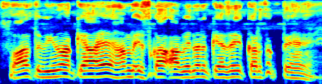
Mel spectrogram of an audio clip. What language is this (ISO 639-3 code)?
hin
